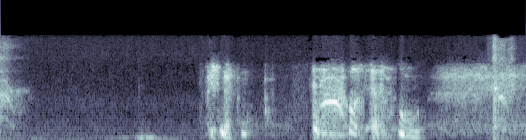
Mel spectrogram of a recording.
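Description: A short fit of harsh, raspy coughing: a pair of hacks, then a rapid cluster of rough coughs, trailing into a wheezy, breathy rasp.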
